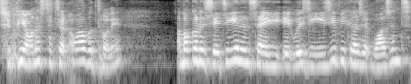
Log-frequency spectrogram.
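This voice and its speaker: With an English accent, a woman speaks at a fairly quick pace in a high pitch and fairly even intonation. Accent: English regional (British). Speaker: vlogger sharing cancer experience. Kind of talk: personal testimony vlog. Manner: loud; halting with repetitions.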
